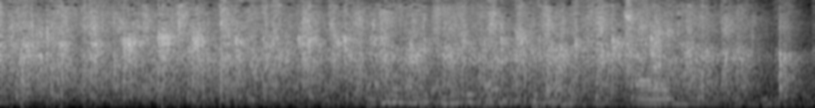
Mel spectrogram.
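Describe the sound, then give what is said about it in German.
Sustained audience applause after a theater performance fills the whole stretch, a dense wash of many hands clapping with a few faint voices mixed in, ending with a final burst. “Okay, dann vielen Dank und nochmal einen großen Applaus für das.”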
